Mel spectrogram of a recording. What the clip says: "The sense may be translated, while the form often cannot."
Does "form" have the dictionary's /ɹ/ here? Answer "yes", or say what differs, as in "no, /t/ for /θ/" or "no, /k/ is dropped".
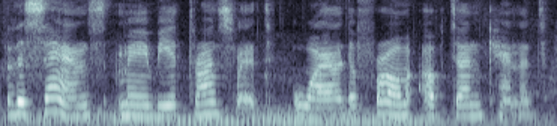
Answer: no, /l/ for /ɹ/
